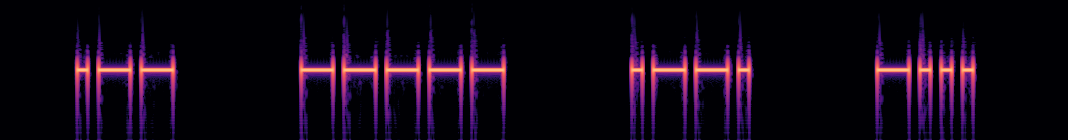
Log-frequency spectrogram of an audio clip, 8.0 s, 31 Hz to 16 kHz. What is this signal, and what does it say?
Morse code, heard as a keyed tone, about 15 wpm, spaced as for 7 wpm, 700 Hz. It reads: W0PB
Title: USA Call Signs - 4x Character Spacing - 15wpm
